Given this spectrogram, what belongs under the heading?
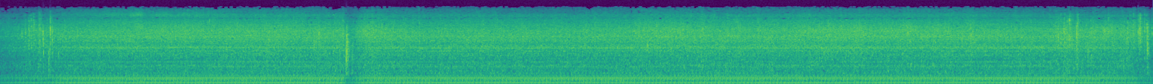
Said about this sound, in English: Then the wind died. So we put the engine on.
